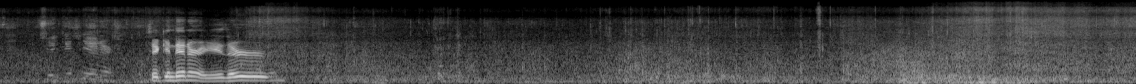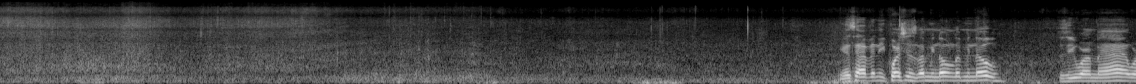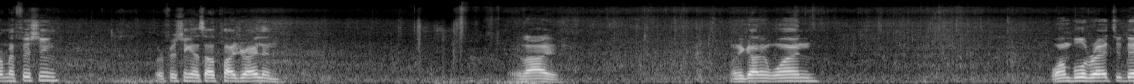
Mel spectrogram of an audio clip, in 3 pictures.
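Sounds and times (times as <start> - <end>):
waves washing against jetty: 0.0 - 34.0
wind buffeting microphone: 6.2 - 20.6, 25.5 - 30.0.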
